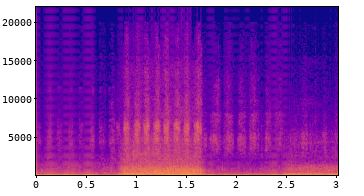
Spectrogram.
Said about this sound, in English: so I'm just sanding those smooth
